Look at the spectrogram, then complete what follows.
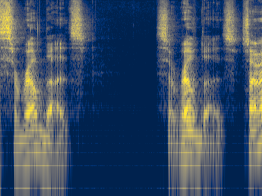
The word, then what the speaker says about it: Serylda: is israelia's surreal diaz no there's no y there so it's sorel does so real does so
